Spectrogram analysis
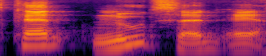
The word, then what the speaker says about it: Knudtsen: Facebook, and it's Ken nude-sen. Hey, I said it right now. I wrote it down, and I'm gonna break it down phonetically. Nude-sen.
